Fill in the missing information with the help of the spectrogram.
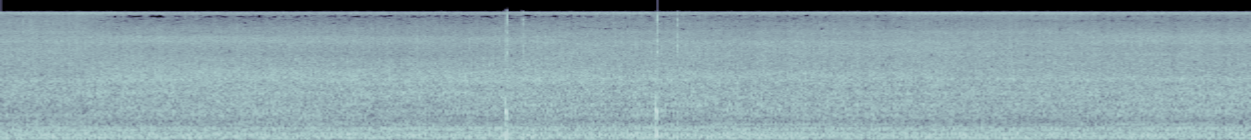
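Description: Belt-driven rice mill running steadily, a loud even machine noise as it hulls and polishes palay into rice. Two short sharp clicks stand out about five and six and a half seconds in.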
